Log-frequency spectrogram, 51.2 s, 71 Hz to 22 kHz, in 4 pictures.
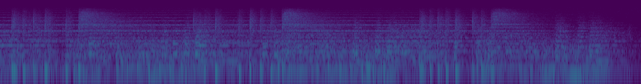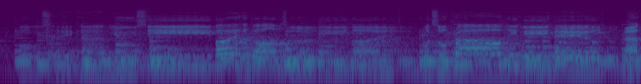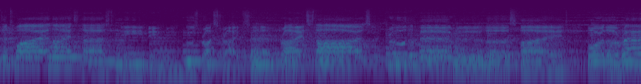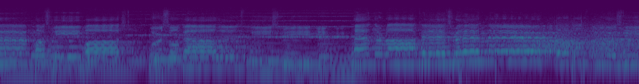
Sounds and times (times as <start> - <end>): Opera: 0.0 - 51.2.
